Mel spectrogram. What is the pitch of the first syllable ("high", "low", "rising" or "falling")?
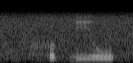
low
